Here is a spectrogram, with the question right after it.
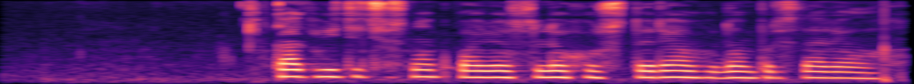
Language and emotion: Russian, neutral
